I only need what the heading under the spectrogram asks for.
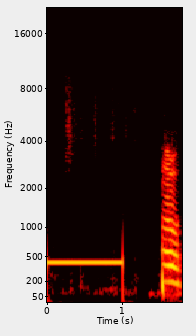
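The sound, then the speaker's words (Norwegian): A single steady telephone ringback tone hums for about a second, cuts off, and after a short pause the call is answered on the first ring by a clear voice. “Nei, ta på første ring.”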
